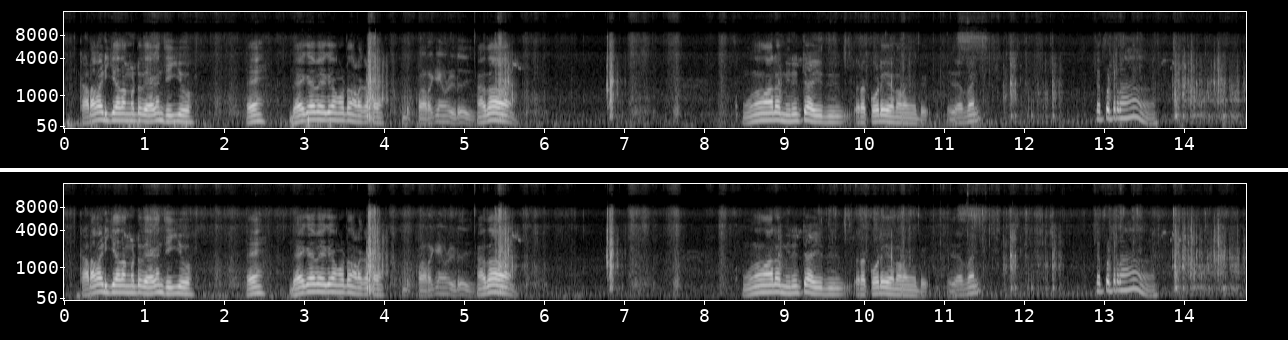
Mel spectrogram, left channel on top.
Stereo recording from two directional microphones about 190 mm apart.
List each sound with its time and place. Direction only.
0.2 s speech: centre (ahead or behind)
4.4 s speech: 50° left (ahead or behind)
5.1 s speech: centre (ahead or behind)
6.7 s a sound: 5° right (ahead or behind)
8.5 s speech: centre (ahead or behind)
11.2 s speech: 10° left (ahead or behind)
13.1 s a sound: centre (ahead or behind)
